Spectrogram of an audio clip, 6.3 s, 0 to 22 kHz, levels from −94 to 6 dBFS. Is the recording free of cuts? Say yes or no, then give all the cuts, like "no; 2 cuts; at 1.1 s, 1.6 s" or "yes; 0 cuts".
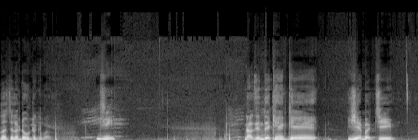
yes; 0 cuts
